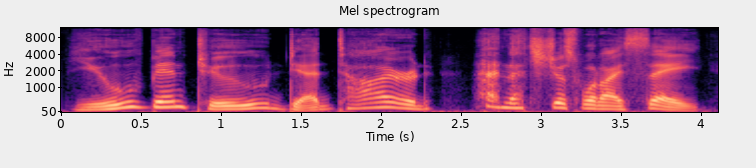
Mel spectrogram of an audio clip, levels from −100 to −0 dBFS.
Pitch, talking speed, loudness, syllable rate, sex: 150 Hz, 160 wpm, -17 LUFS, 3.6 syllables/s, male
